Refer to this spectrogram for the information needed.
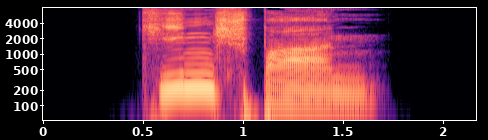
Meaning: fatwood
- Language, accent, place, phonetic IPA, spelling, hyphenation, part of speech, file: German, Germany, Berlin, [ˈkiːnˌʃpaːn], Kienspan, Kien‧span, noun, De-Kienspan.ogg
